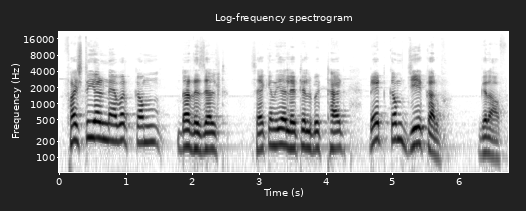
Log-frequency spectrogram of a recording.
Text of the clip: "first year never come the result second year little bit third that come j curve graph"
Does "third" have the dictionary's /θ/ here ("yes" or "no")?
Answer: no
